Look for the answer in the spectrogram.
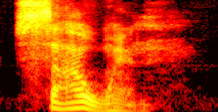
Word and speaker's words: Samhain: Now, Samhain is not pronounced, or it's not spelled anything like it's pronounced. Samhain is actually spelled S as in Sam, A-M-H-A-I-N, Samhain. Now, that's a correct pronunciation of it because I looked it up.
